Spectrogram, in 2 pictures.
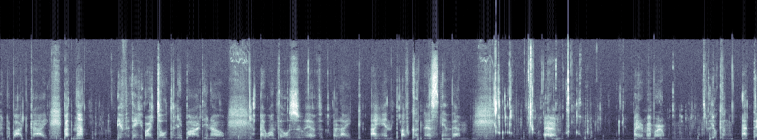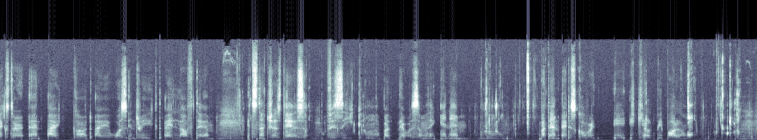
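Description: Close-miked gum chewing: many quick, wet mouth clicks and smacks, mixed with soft whispered talk.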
